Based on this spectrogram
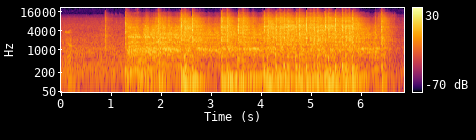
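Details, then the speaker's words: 1962 Mercury V8, gas poured into carburetor: starter churns, engine catches in ragged uneven bursts for a few seconds and dies; fuel pump not pulling fuel, pickup hose found at top of tank, fuel starvation. "The most we've heard this. The fuel pump's still not pulling fuel though."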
